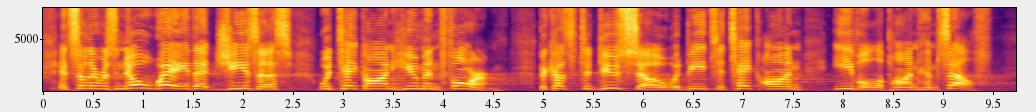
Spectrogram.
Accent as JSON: {"language": "English", "region": "Texas", "country": "United States", "said": "I'm from Texas"}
